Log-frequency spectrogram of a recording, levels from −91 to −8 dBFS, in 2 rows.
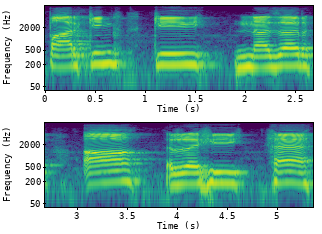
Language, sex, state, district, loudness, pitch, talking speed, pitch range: Hindi, male, Punjab, Fazilka, -15 LUFS, 185 Hz, 65 wpm, 175-200 Hz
